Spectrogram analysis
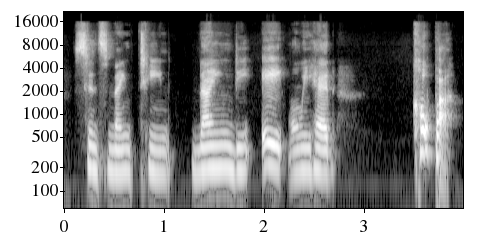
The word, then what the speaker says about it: COPPA: I'm telling you because this is the first piece of child safety legislation since 1998, when we had COPPA, C-O-P-P-A, or COPPA. It's pronounced all different ways.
